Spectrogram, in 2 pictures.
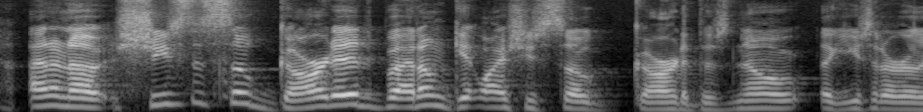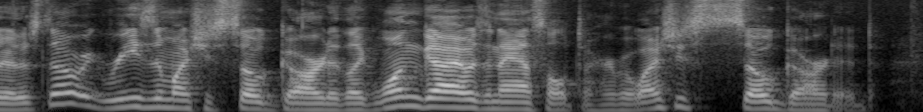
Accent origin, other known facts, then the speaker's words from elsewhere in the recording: California, United States; we grew up in California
